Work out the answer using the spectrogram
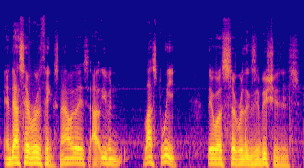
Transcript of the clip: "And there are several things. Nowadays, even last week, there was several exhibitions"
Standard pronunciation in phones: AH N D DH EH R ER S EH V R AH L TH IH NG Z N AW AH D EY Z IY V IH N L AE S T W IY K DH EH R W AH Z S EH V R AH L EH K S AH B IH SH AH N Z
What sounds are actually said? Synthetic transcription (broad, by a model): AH N DH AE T S EH V R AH L TH IH NG Z N AW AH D EY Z IY V IH N L AE S T W IY K DH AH R W AH Z S EH V R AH L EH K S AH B IH SH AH N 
